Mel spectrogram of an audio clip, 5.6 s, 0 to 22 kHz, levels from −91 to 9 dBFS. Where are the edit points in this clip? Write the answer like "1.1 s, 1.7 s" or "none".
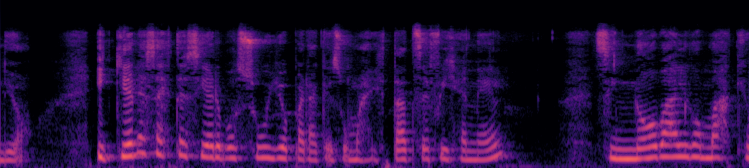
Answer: none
